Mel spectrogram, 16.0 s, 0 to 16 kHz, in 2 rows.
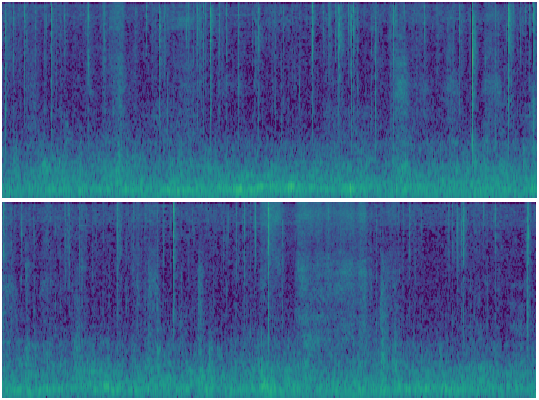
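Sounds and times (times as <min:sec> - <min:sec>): small clicks taps and rustles: 0:00.0 - 0:12.4
low room hum: 0:00.0 - 0:16.0.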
